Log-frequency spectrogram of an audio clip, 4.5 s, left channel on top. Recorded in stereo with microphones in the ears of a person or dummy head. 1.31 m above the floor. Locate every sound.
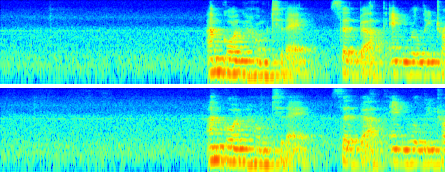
2.1 s a woman speaking: 50° left (ahead or behind), 0.6 m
